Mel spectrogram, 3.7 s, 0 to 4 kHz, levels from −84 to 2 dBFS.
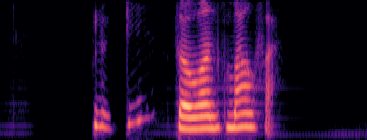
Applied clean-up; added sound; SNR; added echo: neural mask model DeepFilterNet 3.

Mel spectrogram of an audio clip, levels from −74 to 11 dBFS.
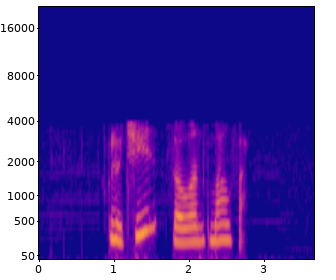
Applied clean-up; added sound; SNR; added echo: neural separator model SepFormer WHAM!.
